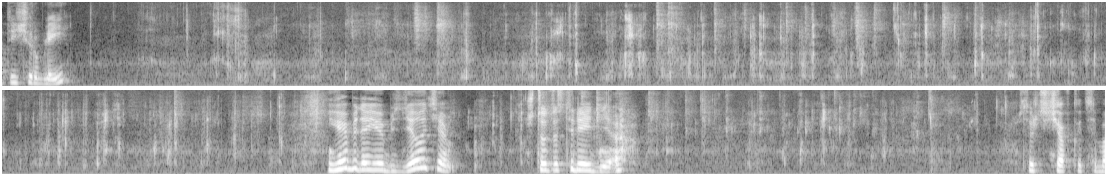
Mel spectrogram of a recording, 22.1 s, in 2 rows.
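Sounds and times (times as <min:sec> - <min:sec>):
person chewing with mouth clicks: 0:00.9 - 0:14.3, 0:15.5 - 0:21.5.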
